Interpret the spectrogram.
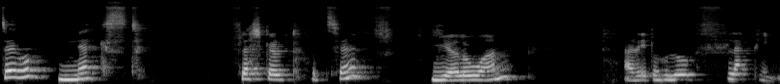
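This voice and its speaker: Woman teaching English pronunciation, mellow voice. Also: fairly high pitch, expressive, poor audio. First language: Bengali. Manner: explains step by step, demonstrates English words slowly. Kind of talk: explanatory video lesson.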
